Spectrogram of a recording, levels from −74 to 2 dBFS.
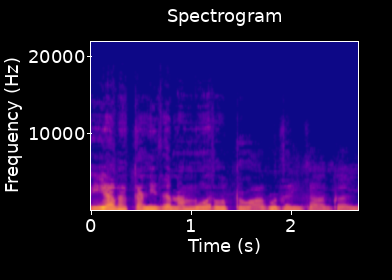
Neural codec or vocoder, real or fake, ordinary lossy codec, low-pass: codec, 44.1 kHz, 3.4 kbps, Pupu-Codec; fake; none; none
